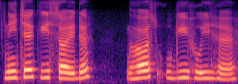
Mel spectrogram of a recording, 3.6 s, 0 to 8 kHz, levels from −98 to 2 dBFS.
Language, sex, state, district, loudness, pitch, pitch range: Hindi, male, Bihar, Patna, -15 LUFS, 230 Hz, 215-245 Hz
